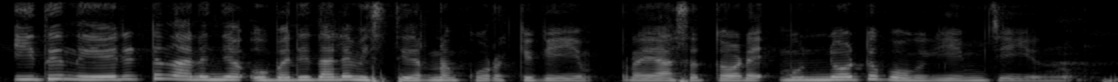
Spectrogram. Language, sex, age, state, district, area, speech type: Malayalam, female, 18-30, Kerala, Wayanad, rural, read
